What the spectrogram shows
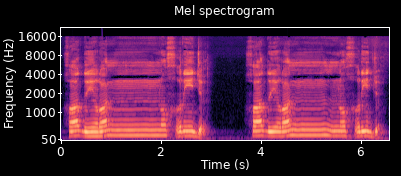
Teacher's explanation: tanwin ini di dalamnya ada bunyi Nun maka sudah otomatis masuk ke bunyi Nun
